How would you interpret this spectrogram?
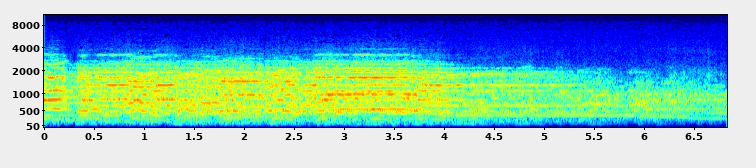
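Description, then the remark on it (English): A train sounds a long, loud, steady whistle chord over a low rumble, holding for several seconds before easing slightly as it carries on; no one speaks. “I didn't expect the pleasure of seeing you on this train.”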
